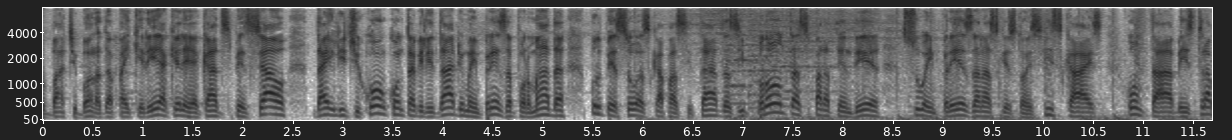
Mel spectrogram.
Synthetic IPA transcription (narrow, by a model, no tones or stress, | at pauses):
ʊbat͡ʃ̪ɪbɔɾɐd̪ɐpajkeɾeakelɪhekad̪ʊi̥spesiawd̪ɐelit͡ʃikõkõnt̪abilid̪ad͡ʒɪũmɐẽmpɾezɐfoɾmad̪ɐpoɾpesoɐskapasit̪ad̪ɐzɪpɾõnt̪ɐspaɾɐat̪ẽnd̪eɾsuɐẽmpɾezɐnɐskest̪õj̃sfiskajskõnt̪abejst̪ɾa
